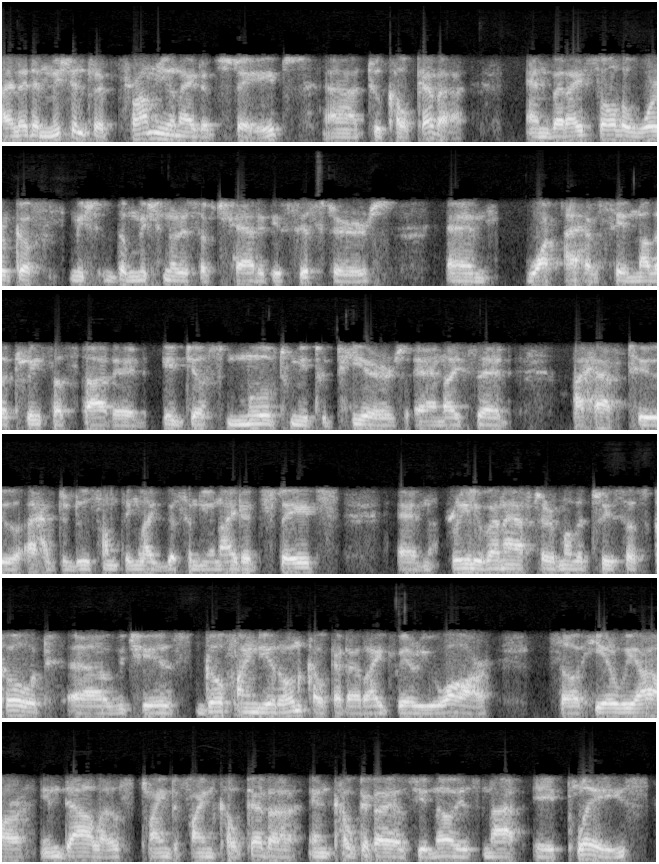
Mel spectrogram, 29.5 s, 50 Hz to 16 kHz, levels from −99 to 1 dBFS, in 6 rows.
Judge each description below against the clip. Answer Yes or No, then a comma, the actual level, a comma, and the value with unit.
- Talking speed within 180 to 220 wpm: Yes, average, 190 wpm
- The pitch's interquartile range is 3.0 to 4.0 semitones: Yes, average, 3.4 semitones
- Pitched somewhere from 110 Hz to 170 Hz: No, low, 100 Hz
